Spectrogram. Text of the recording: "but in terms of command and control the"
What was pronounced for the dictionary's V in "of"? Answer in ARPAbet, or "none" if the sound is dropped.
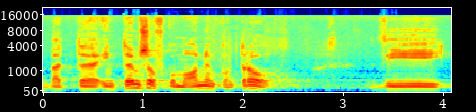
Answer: F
